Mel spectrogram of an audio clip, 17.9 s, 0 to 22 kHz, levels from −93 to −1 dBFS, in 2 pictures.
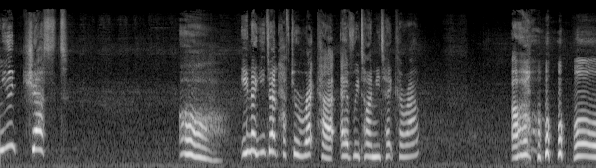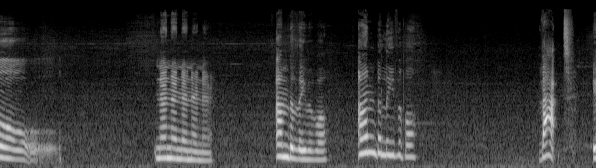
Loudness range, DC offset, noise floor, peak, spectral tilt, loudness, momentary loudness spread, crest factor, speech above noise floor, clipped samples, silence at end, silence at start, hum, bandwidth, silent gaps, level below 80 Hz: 6 LU; under 0.1%; -55 dBFS; -4 dBFS; -4 dB/octave; -21 LUFS; 18 LU; 18 dB; 34 dB; under 0.1%; 0 s; 0 s; none; 17.5 kHz; none; -60 dBFS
